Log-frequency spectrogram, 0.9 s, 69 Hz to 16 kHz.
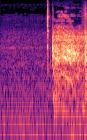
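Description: A Suzuki GSX-R1000R motorcycle engine cranks and catches at about the half-second mark, a brief starter burst rising into a steady, fairly loud idle that continues to the end, with no talking.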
